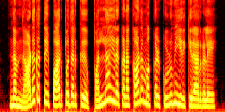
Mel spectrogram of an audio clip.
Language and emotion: Tamil, surprised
